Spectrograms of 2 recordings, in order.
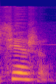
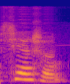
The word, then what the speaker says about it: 先生: The second syllable of 先生 begins with the same consonant as 是 and 谁, which you make with the tongue curled back. Try repeating Mr. 先生 Your tongue has to shift gears, so to speak, between the two syllables. It's forward for the first syllable, 先, and retracted for the second, 生.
